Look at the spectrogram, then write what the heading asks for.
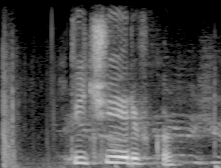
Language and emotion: Russian, angry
